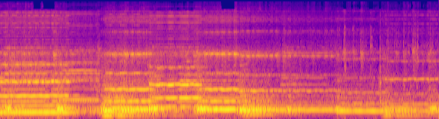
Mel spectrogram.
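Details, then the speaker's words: Zenith Cobramatic turntable being rebuilt: organ record plays steady when deck is held, but stutters with wavering pitch when the deck shakes; owner suspects mechanism knocked out of whack when a record fell, not cartridge; rubber wheels need rebuilding. "See, it's playing steady now, but if I let it vibrate, hear how it stutters?"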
